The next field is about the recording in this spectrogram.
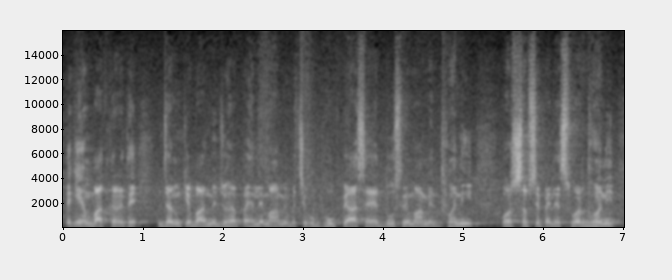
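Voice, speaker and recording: A man teaching an exam-prep lecture, explaining point by point and slowly dictating key phrases, repeating them. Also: fairly high pitch, fairly even intonation, darkish tone. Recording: reverberant room with faint noise.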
